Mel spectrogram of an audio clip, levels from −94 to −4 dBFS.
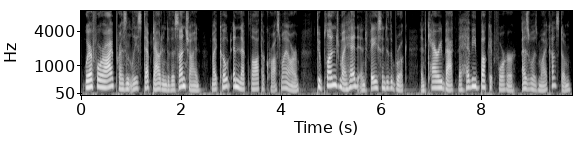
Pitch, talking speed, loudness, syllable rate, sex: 155 Hz, 220 wpm, -21 LUFS, 6.1 syllables/s, female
